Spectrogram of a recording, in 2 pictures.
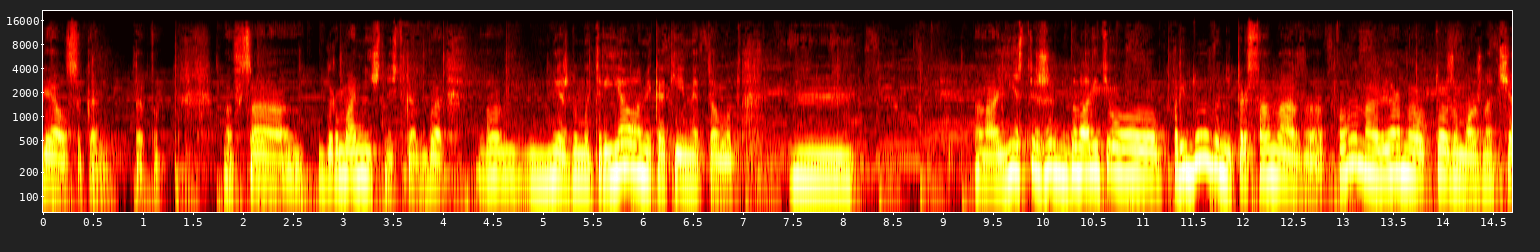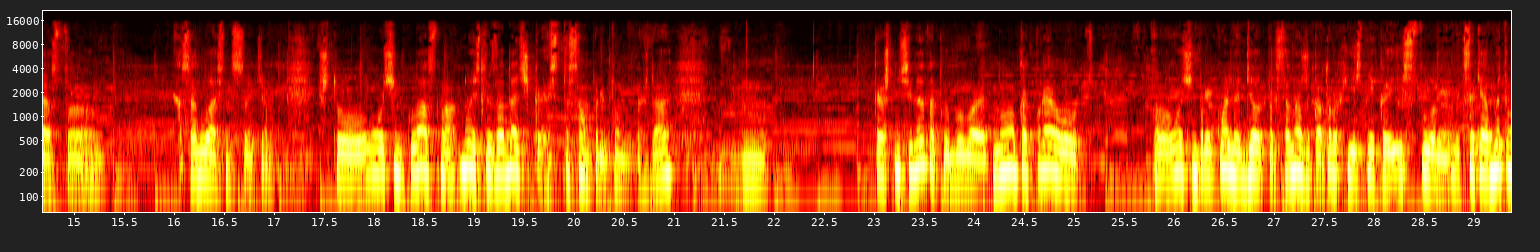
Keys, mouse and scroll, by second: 0.0-5.0 drag, 6.5-11.5 drag, 14.5-19.5 drag, 20.0-25.0 drag, 25.5-29.3 drag.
